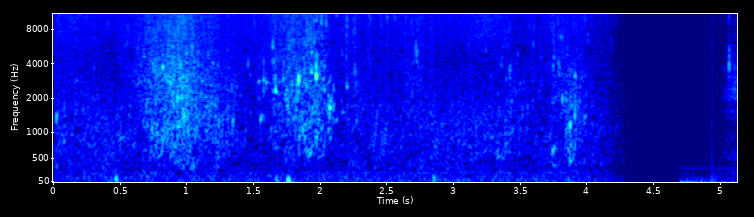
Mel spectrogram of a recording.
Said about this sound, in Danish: Det ligger helt deroppe ved toppen af Danmark, hvor bølgerne konstant skyller ind mod kysterne, og vinden næsten altid blæser.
